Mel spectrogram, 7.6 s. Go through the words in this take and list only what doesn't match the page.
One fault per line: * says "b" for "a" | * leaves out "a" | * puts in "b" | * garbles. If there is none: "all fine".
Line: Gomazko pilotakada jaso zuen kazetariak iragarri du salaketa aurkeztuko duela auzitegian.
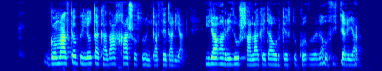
all fine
